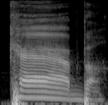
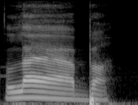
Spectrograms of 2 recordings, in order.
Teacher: the vowel before B should be longer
